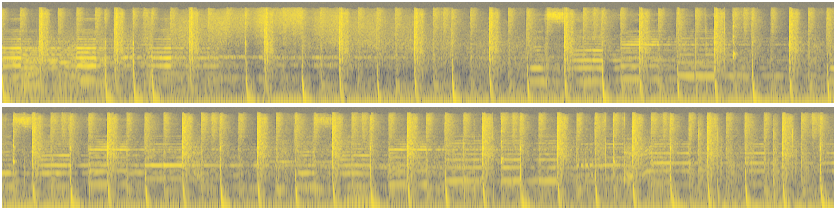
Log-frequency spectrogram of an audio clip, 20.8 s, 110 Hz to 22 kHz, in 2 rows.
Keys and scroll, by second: 8.1 s, 8.9 s.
